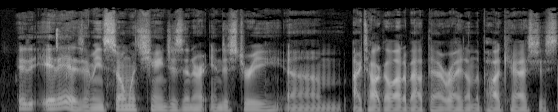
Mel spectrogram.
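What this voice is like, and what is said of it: Tired, slightly hoarse voice. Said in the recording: “I sound a little tired. I'm a little hoarse”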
